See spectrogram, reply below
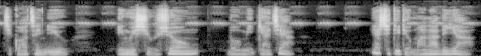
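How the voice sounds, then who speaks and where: An actor playing a weary, gentle middle-aged soldier back from war in a radio drama, hoarse and subdued, with a Taiwanese accent. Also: male voice, on the low side, steady tone, measured pace, a little hiss or hum, close to an everyday voice. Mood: somber, gentle.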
